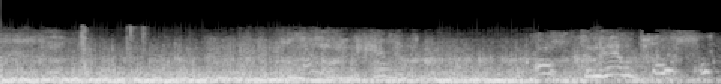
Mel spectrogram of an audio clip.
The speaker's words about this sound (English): It blew up. Oh, it exploded. It could have been us.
